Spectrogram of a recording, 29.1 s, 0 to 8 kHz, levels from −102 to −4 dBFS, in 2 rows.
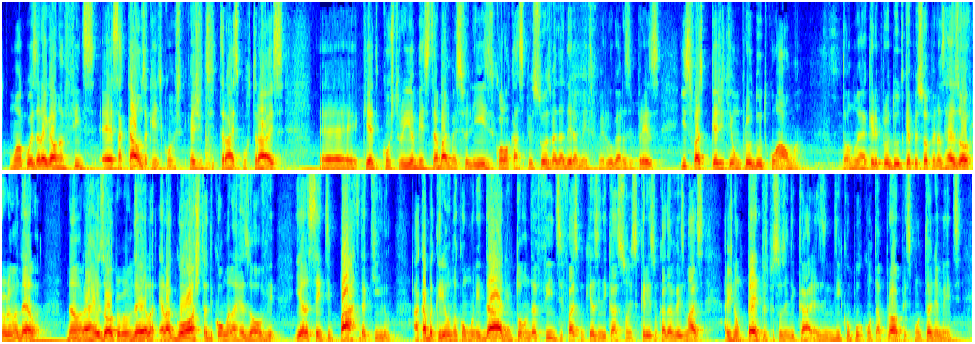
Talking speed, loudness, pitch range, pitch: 225 wpm, -22 LUFS, 110-130 Hz, 120 Hz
